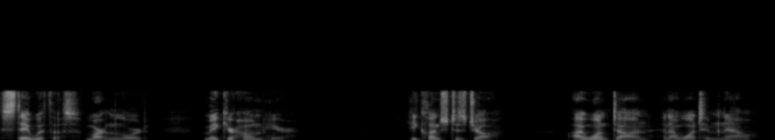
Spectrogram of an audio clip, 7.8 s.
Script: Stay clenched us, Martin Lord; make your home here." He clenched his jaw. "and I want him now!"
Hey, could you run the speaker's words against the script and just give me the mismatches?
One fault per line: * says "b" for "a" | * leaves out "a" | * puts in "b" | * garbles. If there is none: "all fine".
* says "with" for "clenched"
* puts in "I want Don"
